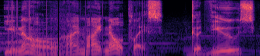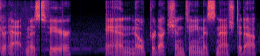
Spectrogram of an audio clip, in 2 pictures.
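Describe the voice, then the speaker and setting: An actor playing a calm, teasing prison warden with a dry manner. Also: male voice, fairly low pitch, takes it slowly. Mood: wry. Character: calm prison warden man, wry and composed. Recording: game audio with music behind.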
